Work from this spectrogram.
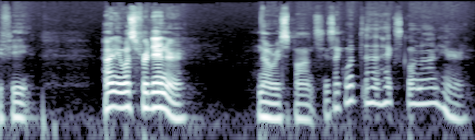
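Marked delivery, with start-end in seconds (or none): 1.0-1.9 loud, high call to another room. Acted. Husband to wife in the kitchen, calling out. Husband calls again, closer. 3.5-4.7 high, softer baffled muttering; baffled husband. Acted. Husband getting no response from wife, baffled.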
